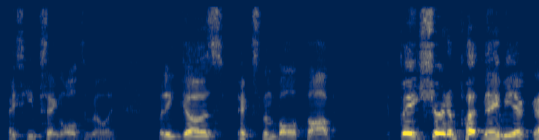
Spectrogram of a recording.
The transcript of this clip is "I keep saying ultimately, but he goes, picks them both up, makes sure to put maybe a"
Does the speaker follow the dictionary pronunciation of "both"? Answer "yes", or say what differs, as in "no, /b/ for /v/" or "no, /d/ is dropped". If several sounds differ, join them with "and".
yes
